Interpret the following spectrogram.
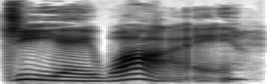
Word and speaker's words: Gaye: He also wanted to distance himself from gay, but I mean, it's still pronounced gay, so I don't know how much the E did there.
